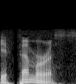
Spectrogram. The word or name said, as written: Ephemerides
